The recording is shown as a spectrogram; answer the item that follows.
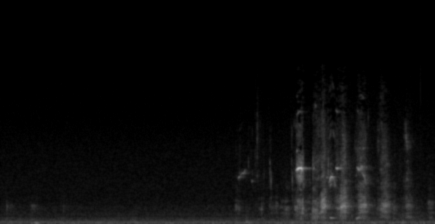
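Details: Corgi answering its owner's questions indoors with a short run of high, thin whimpering yips after a quiet stretch, several squeaky notes packed into about a second and a half.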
